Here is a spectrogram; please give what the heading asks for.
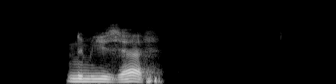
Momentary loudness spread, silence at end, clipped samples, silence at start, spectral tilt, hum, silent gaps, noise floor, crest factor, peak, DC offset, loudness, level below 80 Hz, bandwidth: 11 LU; 1.75 s; under 0.1%; 0.65 s; -7 dB/octave; none; none; -82 dBFS; 18 dB; -4 dBFS; under 0.1%; -17 LUFS; -58 dBFS; 6 kHz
